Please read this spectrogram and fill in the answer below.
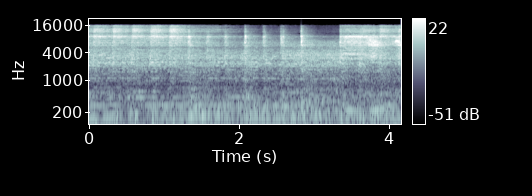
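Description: Live heavy metal band playing at full volume: heavy electric guitars, bass and drums.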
